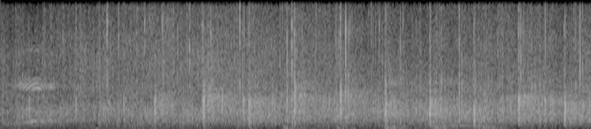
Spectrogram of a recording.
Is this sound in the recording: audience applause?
yes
